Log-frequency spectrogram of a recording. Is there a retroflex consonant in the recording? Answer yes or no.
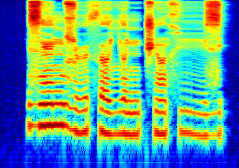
no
